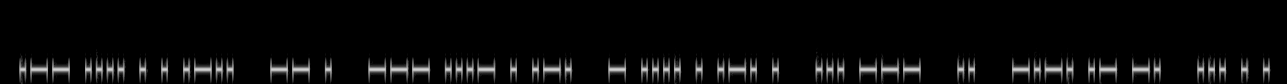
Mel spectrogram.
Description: Morse code, heard as a keyed tone, about 22 wpm, 700 Hz. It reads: WHEEL ME OVER THERE SO I CAN SEE
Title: Sentences from Top 1000 Words - Review Part 3 - 22wpm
